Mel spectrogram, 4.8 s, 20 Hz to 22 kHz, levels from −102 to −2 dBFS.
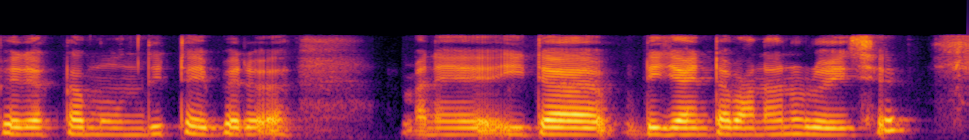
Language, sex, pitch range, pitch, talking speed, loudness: Bengali, female, 185-200 Hz, 195 Hz, 135 wpm, -17 LUFS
